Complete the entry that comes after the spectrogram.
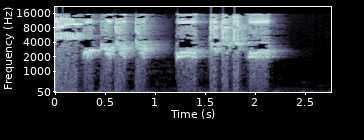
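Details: Orange-headed thrush (anis merah), a 'ngeplong' and 'ngeriwik' style lure song for training cage birds: two bursts of bright, high chirping phrases with tonal mid-pitched notes, separated by a short pause.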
